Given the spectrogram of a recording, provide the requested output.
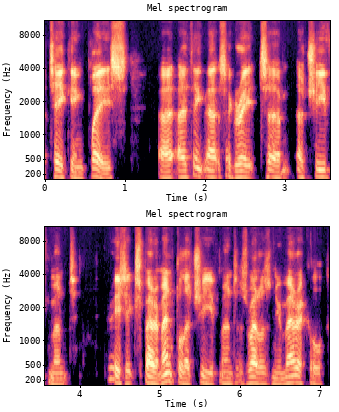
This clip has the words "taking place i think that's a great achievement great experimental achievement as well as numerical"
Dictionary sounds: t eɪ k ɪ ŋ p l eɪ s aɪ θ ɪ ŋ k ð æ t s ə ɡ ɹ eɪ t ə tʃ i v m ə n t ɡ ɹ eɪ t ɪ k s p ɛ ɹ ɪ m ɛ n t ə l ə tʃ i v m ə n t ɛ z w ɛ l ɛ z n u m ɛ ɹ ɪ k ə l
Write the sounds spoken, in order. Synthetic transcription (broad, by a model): t eɪ k ɪ ŋ p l eɪ s aɪ θ ɪ ŋ k ð æ t s ə ɡ ɹ eɪ t ə tʃ i v m ə n t ɡ ɹ eɪ t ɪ k s p ɛ ɹ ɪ m ɛ n t l ə tʃ i v m ə n t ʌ z w ɛ l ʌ z n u m ɛ ɹ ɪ k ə l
